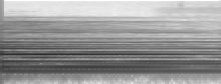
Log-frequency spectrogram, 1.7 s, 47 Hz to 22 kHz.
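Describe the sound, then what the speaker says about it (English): A sustained guitar chord rings out drenched in reverb from an Eventide H90 effects pedal, fading slowly with a smooth, lingering wash of echo. "that's now just the reverb"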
